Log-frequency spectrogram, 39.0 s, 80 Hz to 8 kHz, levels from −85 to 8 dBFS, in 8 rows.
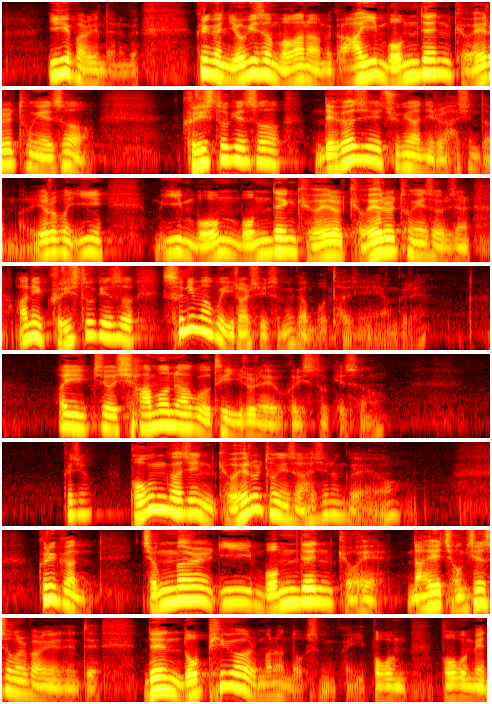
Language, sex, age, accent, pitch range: Korean, male, 40-59, native, 100-155 Hz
